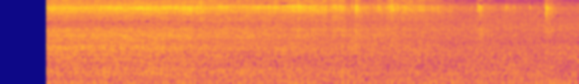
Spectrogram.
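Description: An engine running steadily with an even, low firing beat under a broad hiss. The sound cuts in abruptly about half a second in.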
